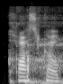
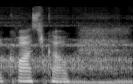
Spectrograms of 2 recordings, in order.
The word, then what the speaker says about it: Costco: I say Costco because I say it like in two words but it's really one it's Costco but I can't say I say Costco so it's going into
